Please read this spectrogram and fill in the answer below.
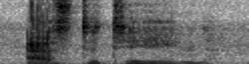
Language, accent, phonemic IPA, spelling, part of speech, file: English, US, /ˈæstəˌtin/, astatine, noun, En-us-astatine.ogg
- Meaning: A highly radioactive chemical element (symbol At), one of the halogens, with atomic number 85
